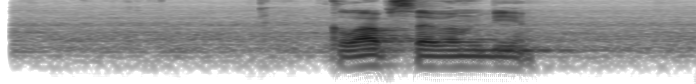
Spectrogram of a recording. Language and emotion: Russian, neutral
